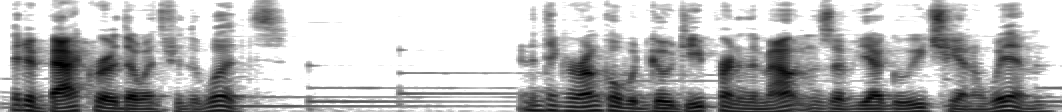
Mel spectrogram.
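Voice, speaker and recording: A man's voice: fairly low pitch, quick pace, fairly bright tone. A man hosting a playthrough, reading a visual novel aloud as emphatic dramatic narration with casual asides. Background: game music.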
